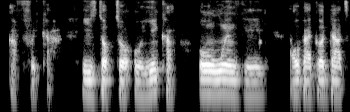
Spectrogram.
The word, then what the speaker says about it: Onwughai: It's actually pronounced Onwughai, but however you pronounce it. Okay, yes. Now I'll get it. Onwughai.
